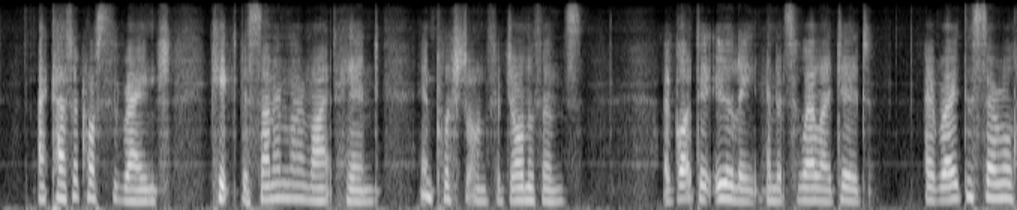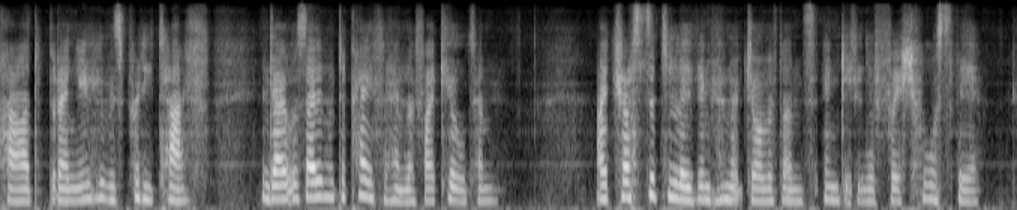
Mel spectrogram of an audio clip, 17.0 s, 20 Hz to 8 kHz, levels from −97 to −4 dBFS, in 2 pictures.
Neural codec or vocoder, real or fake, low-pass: codec, 24 kHz, 1 kbps, SNAC; fake; 7.2 kHz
